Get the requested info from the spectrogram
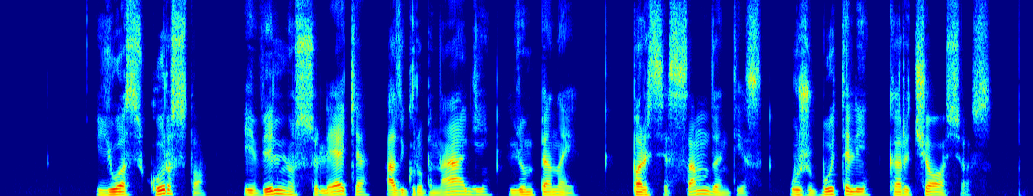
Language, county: Lithuanian, Panevėžys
